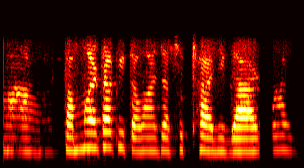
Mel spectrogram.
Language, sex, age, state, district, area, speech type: Sindhi, female, 45-60, Gujarat, Kutch, rural, conversation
